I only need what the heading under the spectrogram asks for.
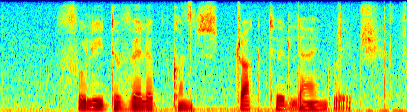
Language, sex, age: English, male, 18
